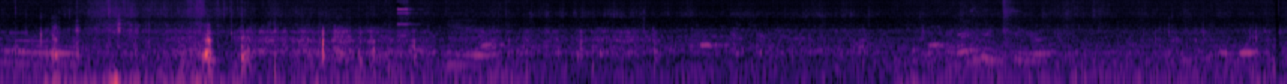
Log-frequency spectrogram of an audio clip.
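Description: Store ambience: scattered voices talking in the background over a low rumble, with a few sharp knocks and clicks, the loudest about one second and just under two seconds in.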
